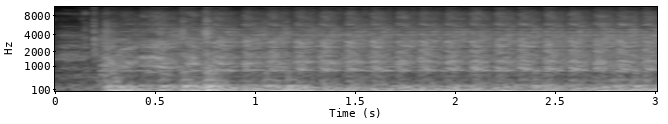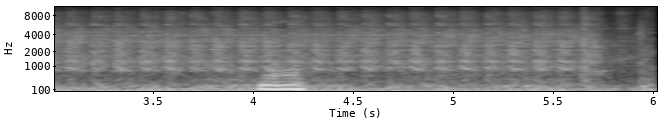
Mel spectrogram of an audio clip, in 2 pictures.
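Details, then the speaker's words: Nissan D21 flatbed truck that had sat for 5 years, with a fresh battery. The starter cranks steadily and evenly for about five seconds with no firing at all, a crank-no-start; afterward the key-on fuel pump was heard pumping. "just cranking now uh so"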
